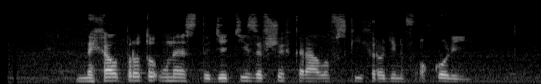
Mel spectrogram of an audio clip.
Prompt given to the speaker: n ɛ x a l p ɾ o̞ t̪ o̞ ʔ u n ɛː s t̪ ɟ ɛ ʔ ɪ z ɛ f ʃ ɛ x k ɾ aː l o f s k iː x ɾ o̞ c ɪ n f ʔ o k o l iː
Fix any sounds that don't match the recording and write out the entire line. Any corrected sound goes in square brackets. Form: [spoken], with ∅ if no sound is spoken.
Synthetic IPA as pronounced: n ɛ x a l p ɾ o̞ t̪ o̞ ʔ u n ɛː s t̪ ɟ ɛ [c] ɪ z ɛ f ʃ ɛ x k ɾ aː l o f s k iː x ɾ o̞ [ɟ] ɪ n f ʔ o k o l iː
